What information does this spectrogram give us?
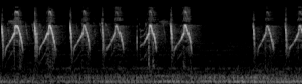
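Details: Ciblek gunung (mountain prinia) singing in the lively 'gacor ngentrok' style: fast runs of sharp, high, chirping notes that sweep down then up, about six per second, a short pause, then another burst. A faint low hum sits underneath.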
